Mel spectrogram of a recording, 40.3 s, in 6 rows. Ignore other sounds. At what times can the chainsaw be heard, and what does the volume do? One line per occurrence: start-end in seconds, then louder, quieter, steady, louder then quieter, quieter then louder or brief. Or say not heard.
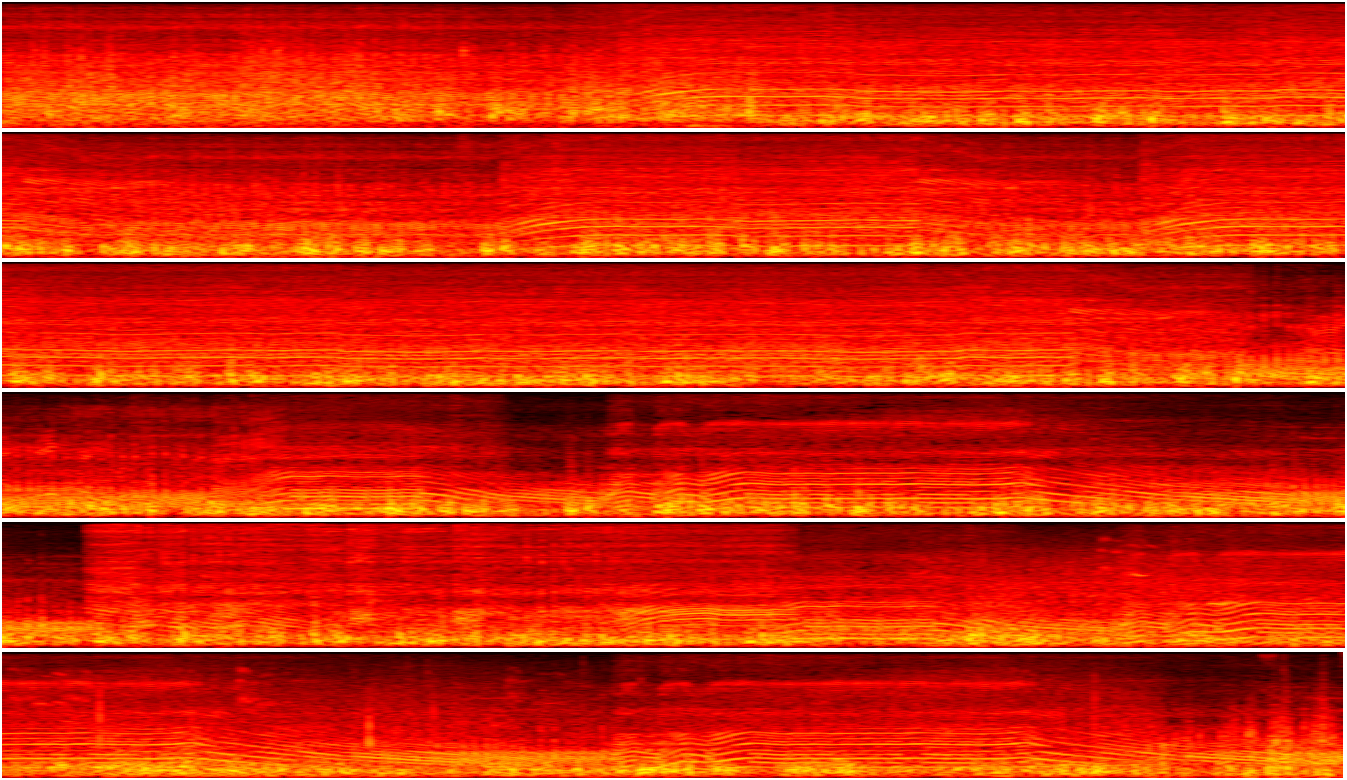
0.0-40.2 steady.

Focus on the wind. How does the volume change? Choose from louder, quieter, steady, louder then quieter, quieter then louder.
steady.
